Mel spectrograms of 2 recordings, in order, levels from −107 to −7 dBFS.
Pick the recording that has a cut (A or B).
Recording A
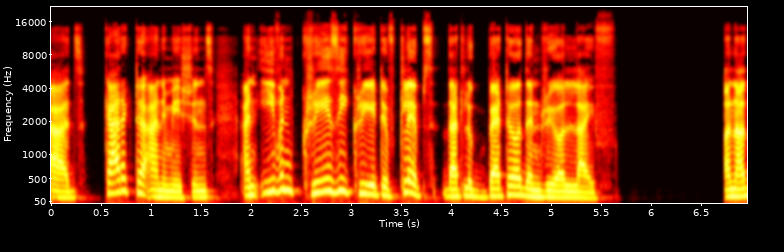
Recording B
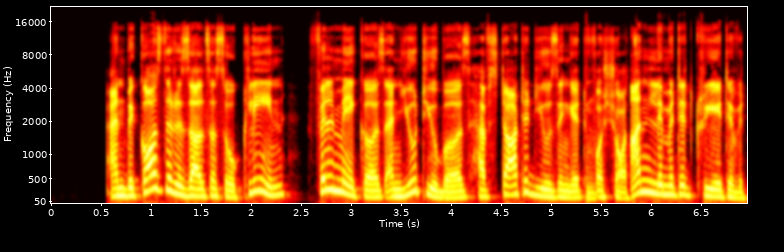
B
